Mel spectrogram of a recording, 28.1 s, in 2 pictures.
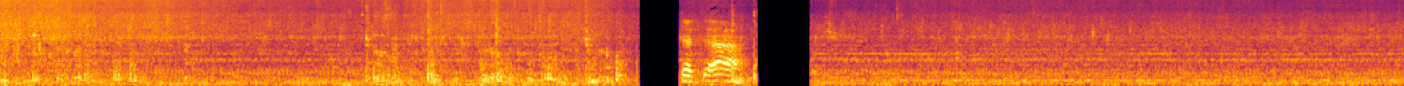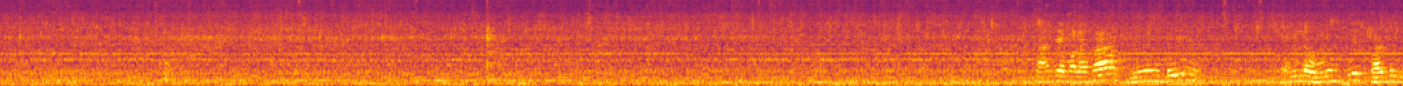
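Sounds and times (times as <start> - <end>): greens sizzling in hot oil: 0.0 - 6.4.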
